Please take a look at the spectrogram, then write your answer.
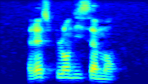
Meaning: sparklingly
- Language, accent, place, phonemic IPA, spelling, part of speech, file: French, France, Lyon, /ʁɛs.plɑ̃.di.sa.mɑ̃/, resplendissamment, adverb, LL-Q150 (fra)-resplendissamment.wav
